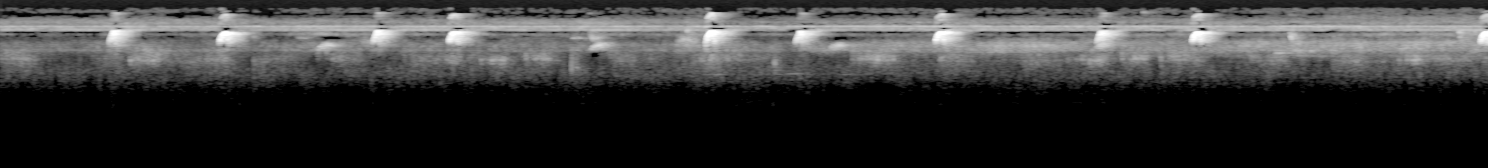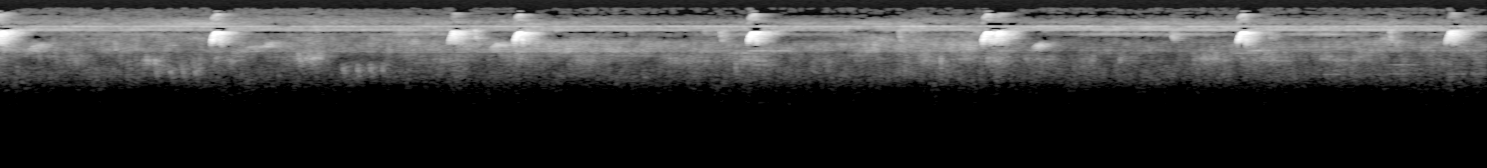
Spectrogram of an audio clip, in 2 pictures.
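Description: A bird repeating a single short, high chirp about every one to two seconds, with a faint steady high-pitched tone underneath.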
